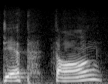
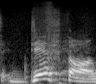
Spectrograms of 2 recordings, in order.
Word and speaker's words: diphthong: where i spell it dip thong dip it's not it's diphthong with a ph and i only harp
